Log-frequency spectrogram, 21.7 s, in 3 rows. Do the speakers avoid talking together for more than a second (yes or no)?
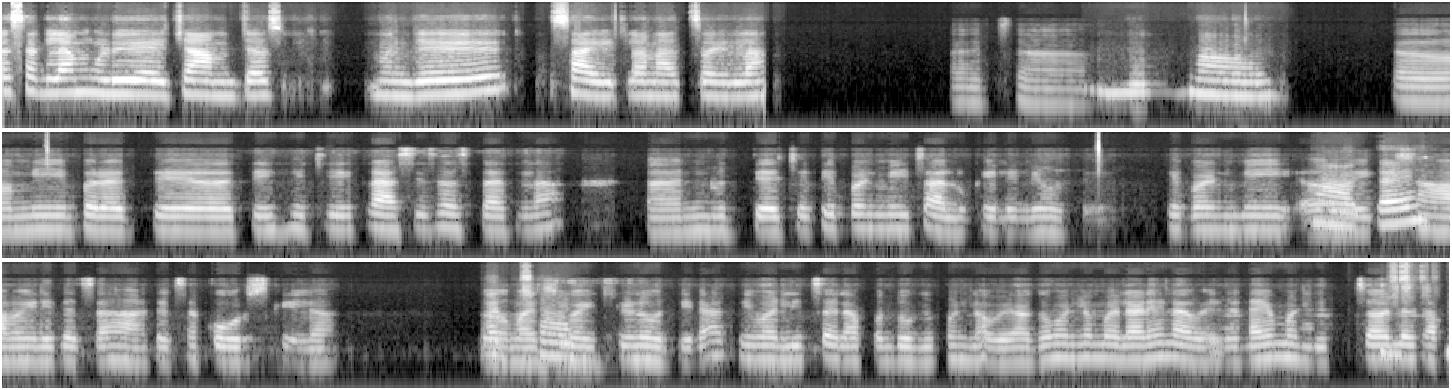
yes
